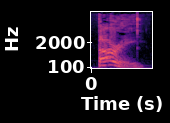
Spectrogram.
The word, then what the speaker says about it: Bury: and a win for burry which is re bury oh you're just being ridiculous that's how you say it is it is it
